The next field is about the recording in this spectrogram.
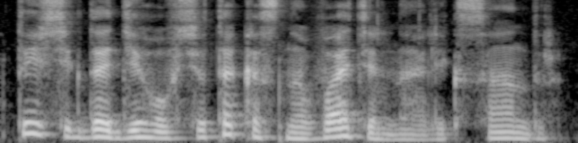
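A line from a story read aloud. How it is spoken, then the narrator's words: Tender. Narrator (Russian): нежно произнесла она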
